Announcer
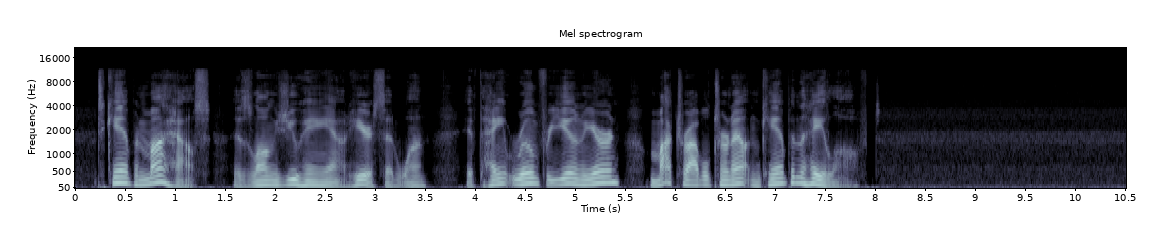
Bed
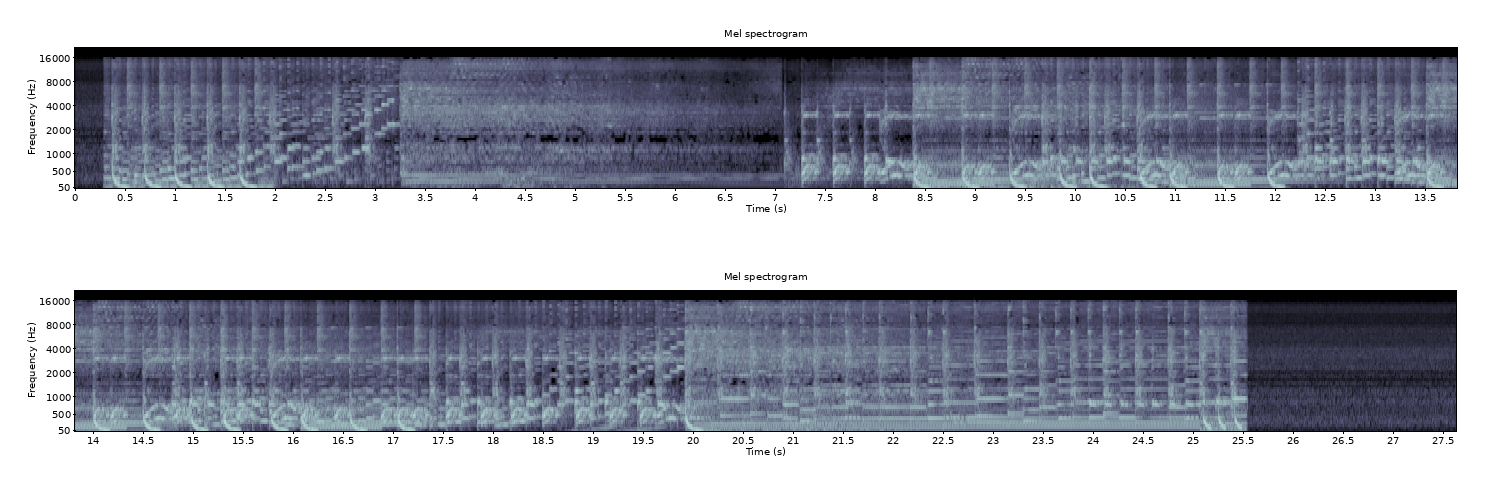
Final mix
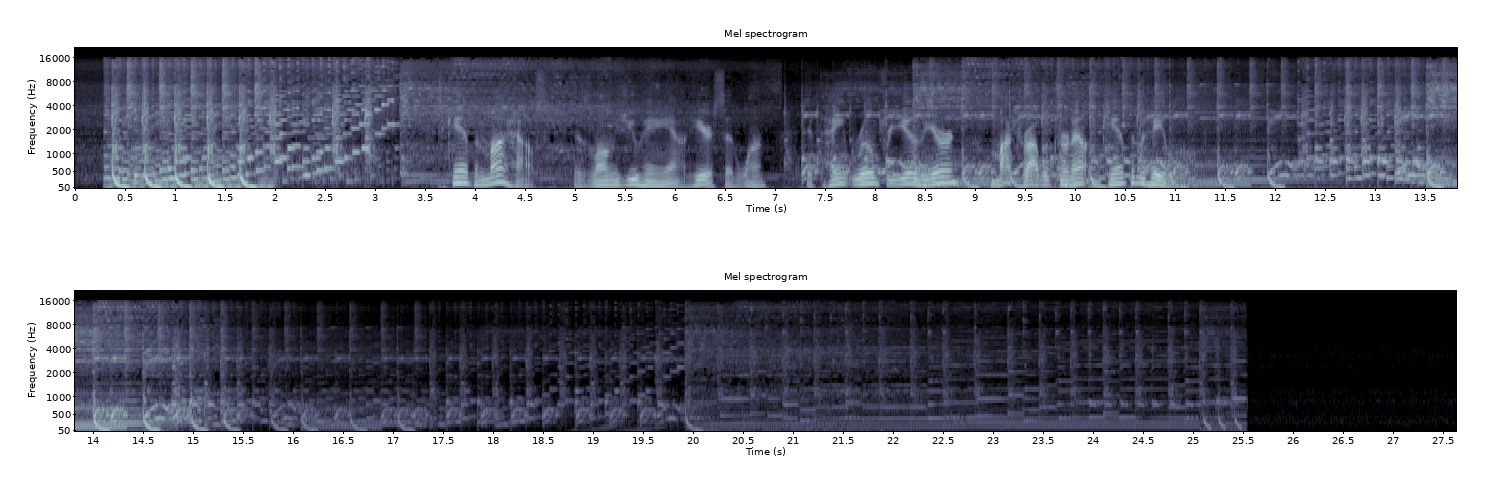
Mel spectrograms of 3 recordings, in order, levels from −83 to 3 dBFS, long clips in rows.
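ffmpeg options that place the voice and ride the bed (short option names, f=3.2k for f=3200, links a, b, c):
-filter_complex "[0:a]adelay=3400,volume=-1.5dB[a];[1:a]volume=4dB,afade=t=out:st=2.83:d=0.6:silence=0.316228,afade=t=in:st=12.22:d=0.68:silence=0.595662,afade=t=out:st=14.27:d=1.26:silence=0.141254[b];[a][b]amix=inputs=2:normalize=0"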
